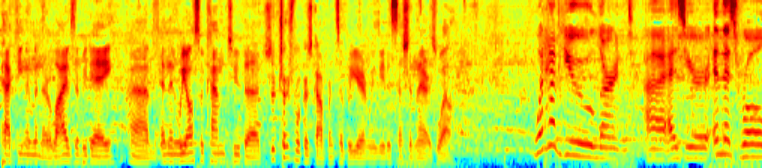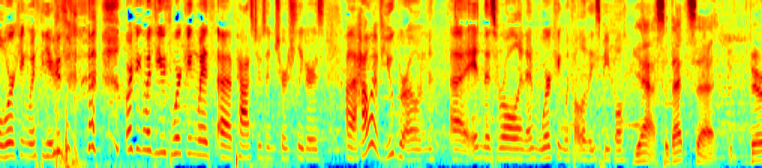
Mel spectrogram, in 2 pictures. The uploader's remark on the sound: Live from the 2019 LCMS National Youth Gathering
